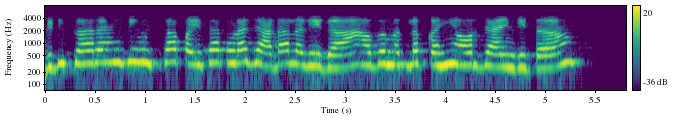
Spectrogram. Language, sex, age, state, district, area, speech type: Hindi, female, 30-45, Uttar Pradesh, Varanasi, rural, conversation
